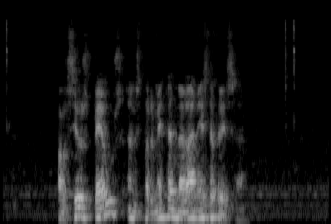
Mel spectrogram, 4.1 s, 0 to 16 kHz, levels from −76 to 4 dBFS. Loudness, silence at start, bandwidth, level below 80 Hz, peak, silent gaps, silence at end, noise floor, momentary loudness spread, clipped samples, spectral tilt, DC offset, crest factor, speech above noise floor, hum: -26 LUFS; 0.75 s; 11.5 kHz; -60 dBFS; -10 dBFS; none; 1.1 s; -60 dBFS; 23 LU; under 0.1%; -6.5 dB/octave; under 0.1%; 18 dB; 34 dB; none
